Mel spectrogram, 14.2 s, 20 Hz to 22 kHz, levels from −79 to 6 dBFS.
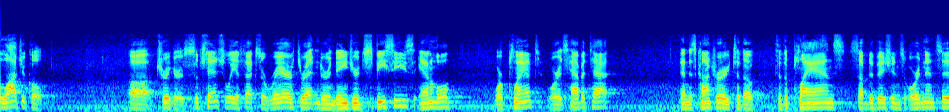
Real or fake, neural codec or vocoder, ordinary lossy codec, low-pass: fake; vocoder, 44.1 kHz, 128 mel bands every 512 samples, BigVGAN v2; MP3, 48 kbps; 7.2 kHz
